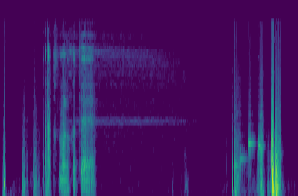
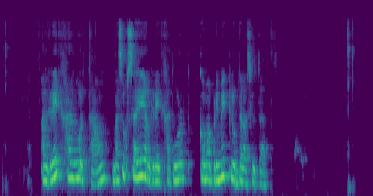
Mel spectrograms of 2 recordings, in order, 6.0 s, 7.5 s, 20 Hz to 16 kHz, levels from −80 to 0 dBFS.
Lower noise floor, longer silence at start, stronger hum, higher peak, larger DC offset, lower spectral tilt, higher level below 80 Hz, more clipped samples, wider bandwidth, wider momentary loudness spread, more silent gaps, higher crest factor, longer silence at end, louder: about the same, -80 dBFS vs -83 dBFS; second, 0.05 s vs 0.8 s; neither; first, 0 dBFS vs -12 dBFS; neither; first, -6.5 dB/octave vs -4.5 dB/octave; first, -38 dBFS vs -76 dBFS; neither; about the same, 11.5 kHz vs 11.5 kHz; first, 28 LU vs 11 LU; neither; first, 28 dB vs 16 dB; second, 0.35 s vs 0.5 s; about the same, -25 LUFS vs -26 LUFS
